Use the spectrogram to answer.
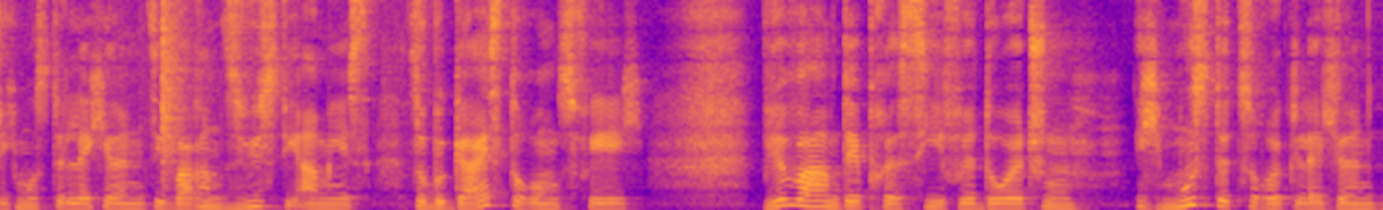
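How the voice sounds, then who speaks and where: A woman reading a first-person novel aloud in a measured, dry narrating voice. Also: on the low side. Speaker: audiobook reader.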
